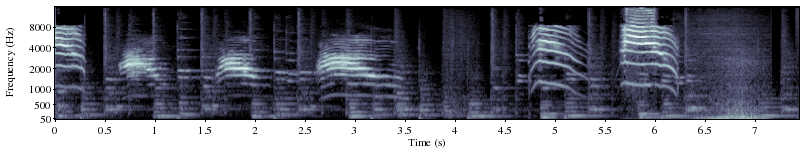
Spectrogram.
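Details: Domestic cat giving a run of varied meows, short chirpy ones then louder descending cries, with background music throughout and a brief rustling burst near the end.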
